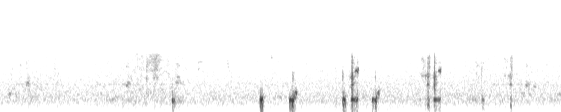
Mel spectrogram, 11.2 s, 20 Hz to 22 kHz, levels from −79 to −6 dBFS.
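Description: From the start, the speech carries iLBC codec damage, and it is plainly audible. The band runs from about 300 Hz to 3.5 kHz, with nothing above 3.7 kHz. Each 30 ms frame is coded on its own. The result sounds rough and slightly synthetic. This fits the 13.33 kbps mode.

At 6.83 s a doubled audio track begins abruptly and lasts to the end. A second, full-band copy trails the original by roughly one and a half seconds, about 5 dB quieter, with no room colour. The likely cause is a second, slower capture path.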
